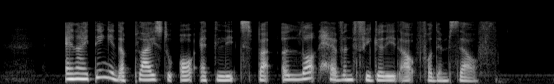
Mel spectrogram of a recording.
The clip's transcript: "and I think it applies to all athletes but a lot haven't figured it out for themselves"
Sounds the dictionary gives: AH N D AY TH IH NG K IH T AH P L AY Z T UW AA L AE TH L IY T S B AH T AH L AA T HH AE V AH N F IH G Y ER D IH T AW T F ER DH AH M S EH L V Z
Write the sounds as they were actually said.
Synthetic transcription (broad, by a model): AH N AY T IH NG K IH T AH P L AY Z T UW AA L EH T L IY T S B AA T AH L AA T HH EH V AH N F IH G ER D IH T AW T F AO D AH M S EH L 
